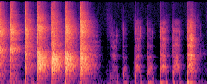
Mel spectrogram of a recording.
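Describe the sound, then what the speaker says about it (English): Hand claps meant to get a noisy group's attention: a steady run of about six loud, sharp claps, a brief pause, then a quicker, softer run of varied claps in a changing rhythm. "continue with a series of claps that change each time"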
